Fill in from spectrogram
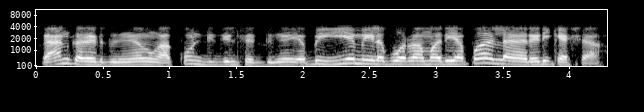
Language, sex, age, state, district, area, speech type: Tamil, male, 30-45, Tamil Nadu, Tiruchirappalli, rural, conversation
